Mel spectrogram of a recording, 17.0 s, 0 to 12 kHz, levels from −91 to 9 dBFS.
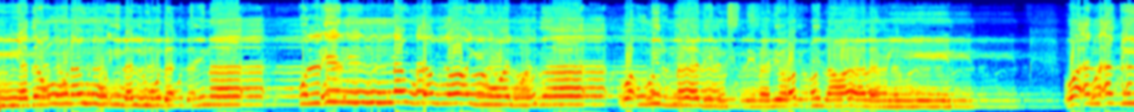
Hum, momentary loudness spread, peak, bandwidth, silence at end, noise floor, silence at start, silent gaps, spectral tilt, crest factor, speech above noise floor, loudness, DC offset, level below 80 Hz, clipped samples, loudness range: none; 8 LU; 0 dBFS; 12 kHz; 0 s; -38 dBFS; 0 s; none; -4 dB/octave; 8 dB; 30 dB; -8 LUFS; under 0.1%; -48 dBFS; 3%; 4 LU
